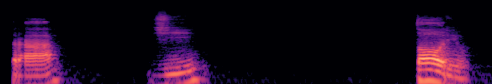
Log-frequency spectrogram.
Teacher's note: Então vocês podem perceber que a penúltima é a mais forte e é uma palavra terminada em ditongo e não terminada em O. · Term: paroxítona terminada em ditongo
